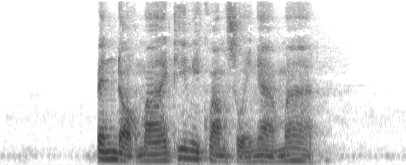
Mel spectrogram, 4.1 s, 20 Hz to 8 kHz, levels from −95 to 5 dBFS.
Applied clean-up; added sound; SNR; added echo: none; none; none; none.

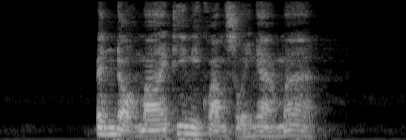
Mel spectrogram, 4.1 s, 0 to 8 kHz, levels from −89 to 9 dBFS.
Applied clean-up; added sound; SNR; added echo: none; none; none; reverberation time 0.2 s.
